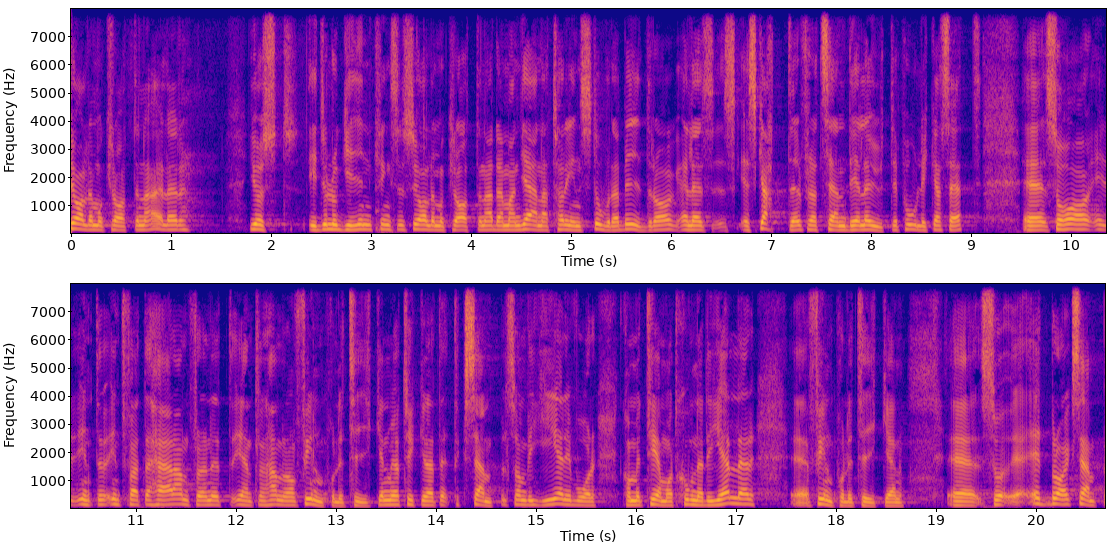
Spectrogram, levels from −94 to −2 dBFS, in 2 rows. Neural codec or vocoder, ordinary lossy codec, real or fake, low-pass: none; none; real; none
